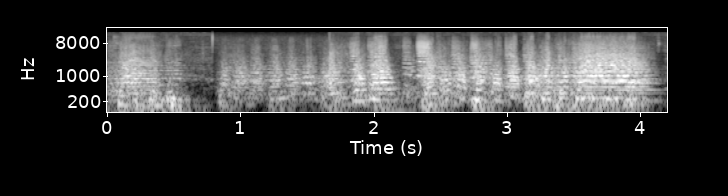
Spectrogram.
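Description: Marching band brass section playing, with trombones and trumpets.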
